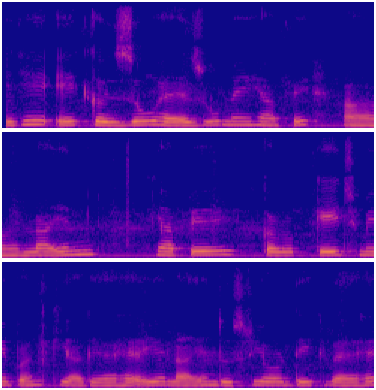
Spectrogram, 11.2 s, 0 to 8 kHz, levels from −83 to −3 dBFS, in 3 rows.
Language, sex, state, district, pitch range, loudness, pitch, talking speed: Hindi, male, Bihar, Jamui, 210-230 Hz, -40 LUFS, 220 Hz, 130 wpm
